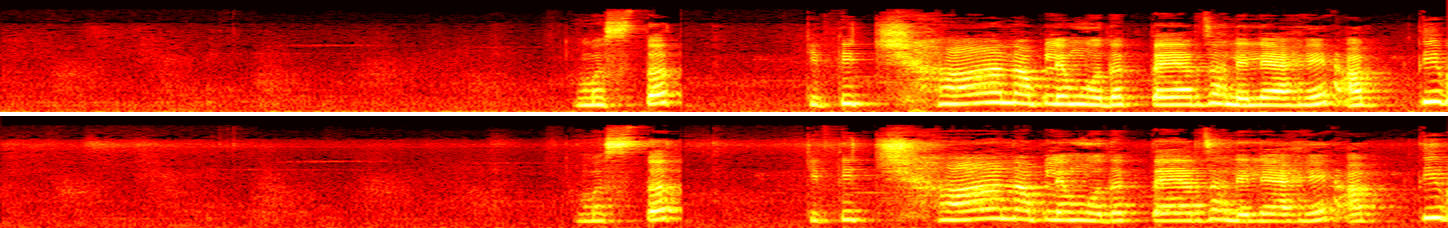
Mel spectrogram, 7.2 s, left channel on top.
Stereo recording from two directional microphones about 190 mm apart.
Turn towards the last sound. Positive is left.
turn(degrees=50)  # may be behind; listen again after turning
